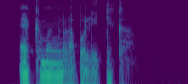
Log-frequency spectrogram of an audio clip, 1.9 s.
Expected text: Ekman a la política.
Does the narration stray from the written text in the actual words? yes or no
no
